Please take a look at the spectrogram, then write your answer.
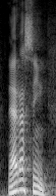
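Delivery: usual speaking voice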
